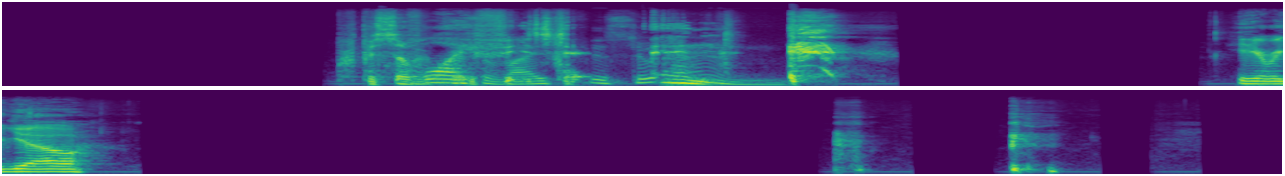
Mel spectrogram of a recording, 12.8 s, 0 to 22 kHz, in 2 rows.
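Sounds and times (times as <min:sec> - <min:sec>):
speech: 0:01.7 - 0:04.2, 0:06.2 - 0:06.9
person coughing: 0:02.6 - 0:04.5, 0:11.4 - 0:11.9
throat clearing: 0:03.2 - 0:04.5, 0:10.6 - 0:11.9.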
